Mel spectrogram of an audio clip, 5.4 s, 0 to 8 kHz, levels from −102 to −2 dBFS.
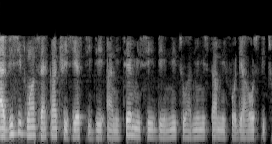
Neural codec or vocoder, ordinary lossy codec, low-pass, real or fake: none; AAC, 16 kbps; 7.2 kHz; real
